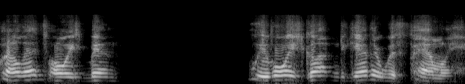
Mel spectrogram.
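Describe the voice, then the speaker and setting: Someone with an American accent speaks at a moderate pace, with fairly even intonation and very even loudness. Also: man, high pitch for a man. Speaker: WWII Navy veteran. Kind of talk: interview answer. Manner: brief, terse replies.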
